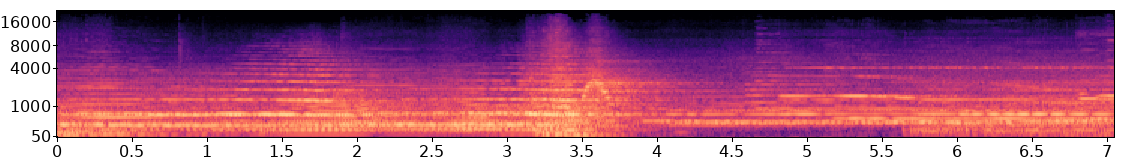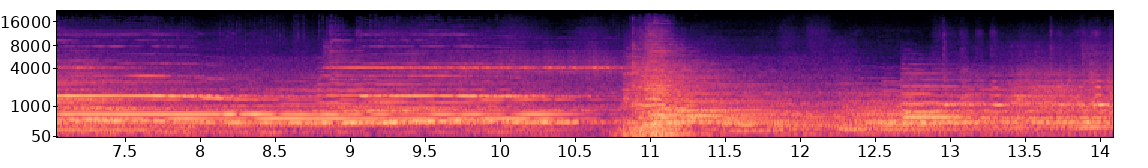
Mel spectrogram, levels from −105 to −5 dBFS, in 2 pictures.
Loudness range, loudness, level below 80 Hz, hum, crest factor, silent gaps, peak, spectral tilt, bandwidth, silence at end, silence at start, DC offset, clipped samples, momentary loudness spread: 6 LU; -22 LUFS; -44 dBFS; none; 18 dB; none; -4 dBFS; -6 dB/octave; 13.5 kHz; 0 s; 0 s; under 0.1%; under 0.1%; 11 LU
